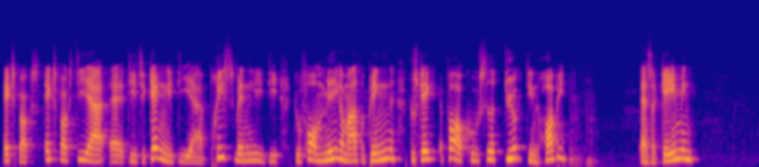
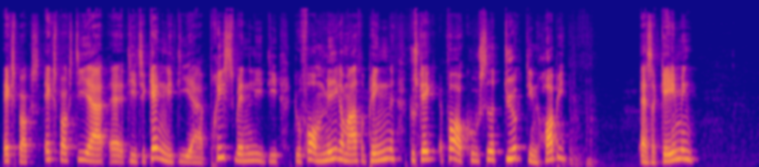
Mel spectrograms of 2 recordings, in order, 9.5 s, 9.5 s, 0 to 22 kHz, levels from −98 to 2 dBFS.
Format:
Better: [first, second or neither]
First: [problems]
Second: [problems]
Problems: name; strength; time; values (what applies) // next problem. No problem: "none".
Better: second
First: muffled; slightly; fading above 3.5 kHz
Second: none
